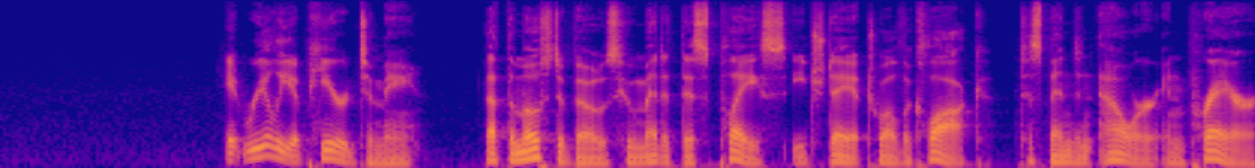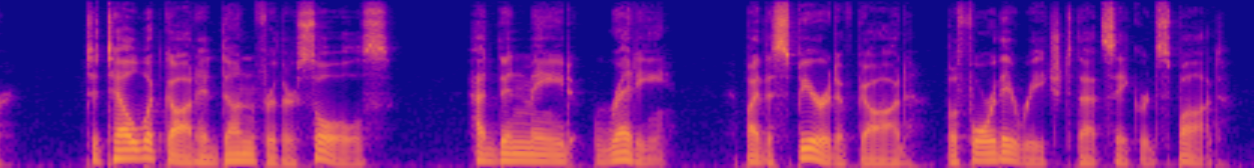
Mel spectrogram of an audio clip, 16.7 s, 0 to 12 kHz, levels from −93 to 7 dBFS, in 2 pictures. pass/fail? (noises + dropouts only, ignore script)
pass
